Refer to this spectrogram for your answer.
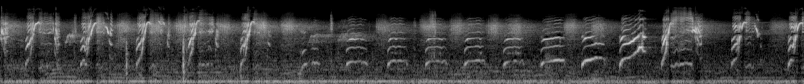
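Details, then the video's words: Left alone, the orphaned monkey Rainbow cries on and on to call back the one who left: sharp rising shrieks at first, then a steady run of short curved, whimpering notes repeated about twice a second. "Rainbow keeps crying till lose sound to call Libby back leave her stay alone"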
